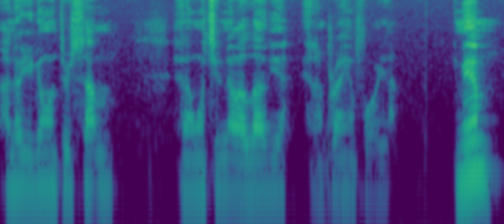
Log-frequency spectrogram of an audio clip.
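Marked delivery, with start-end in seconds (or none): 0.0-3.9 soft and quick, falling almost to a hush; gentle reassurance. Retold or imitated. A friend tells a hurting person he prays for them, softly. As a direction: comfort someone who is hurting. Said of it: "the person that says".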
